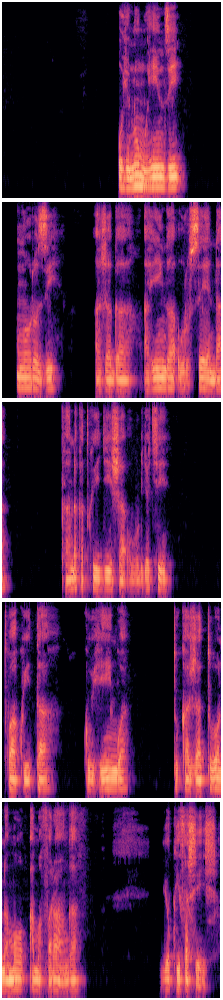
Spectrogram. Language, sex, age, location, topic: Kinyarwanda, male, 36-49, Musanze, agriculture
